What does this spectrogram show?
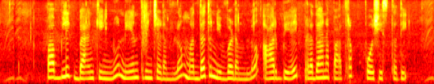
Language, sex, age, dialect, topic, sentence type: Telugu, female, 18-24, Central/Coastal, banking, statement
